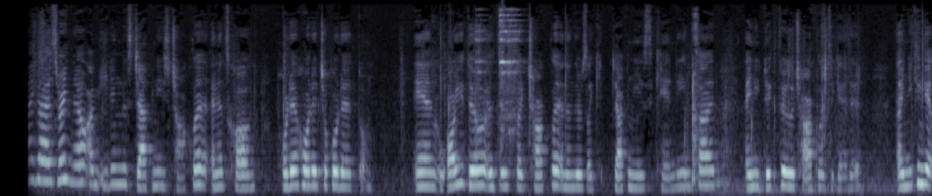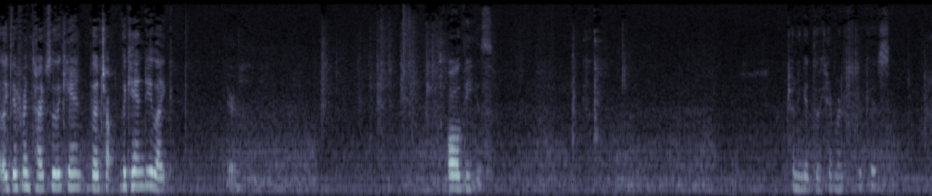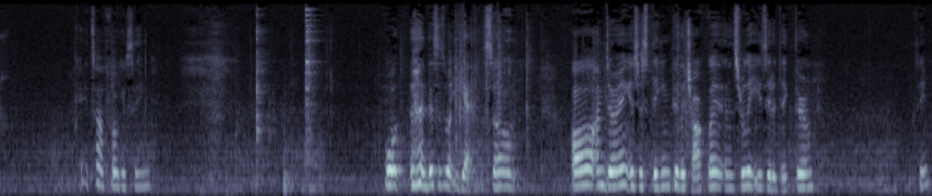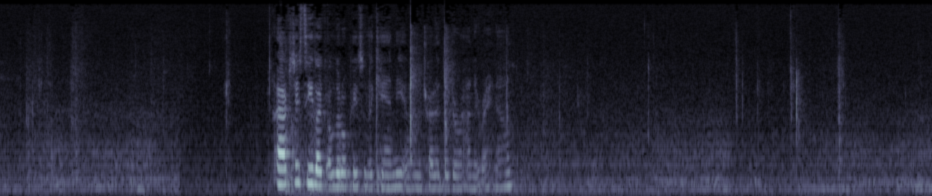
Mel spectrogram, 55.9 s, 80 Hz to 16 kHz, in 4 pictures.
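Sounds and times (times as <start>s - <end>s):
faint steady hum: 0.4s - 55.9s.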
